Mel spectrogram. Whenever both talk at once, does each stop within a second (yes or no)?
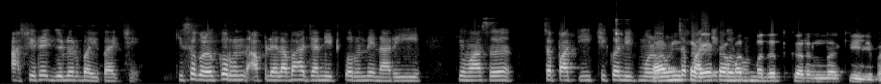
no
